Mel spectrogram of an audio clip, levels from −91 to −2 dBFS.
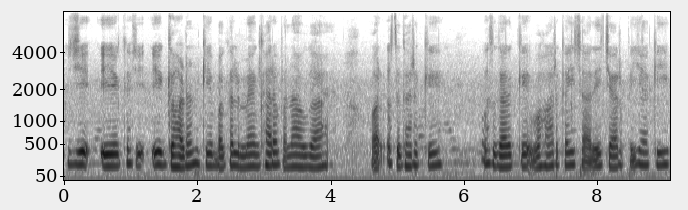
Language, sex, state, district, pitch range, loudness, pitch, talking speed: Hindi, male, Uttar Pradesh, Jalaun, 165-185 Hz, -22 LUFS, 175 Hz, 170 wpm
